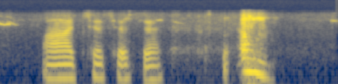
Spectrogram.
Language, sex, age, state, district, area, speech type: Santali, male, 18-30, West Bengal, Birbhum, rural, conversation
